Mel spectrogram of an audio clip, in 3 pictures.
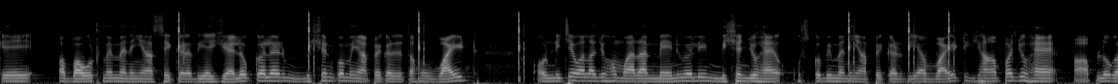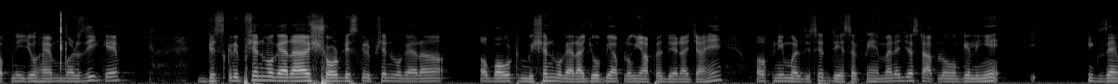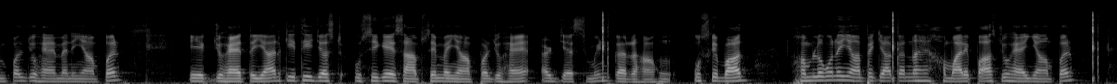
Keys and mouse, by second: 1.9 click, 3.2 ctrl+click, 5.2 click, 6.1 ctrl+r, 8.7-10.6 drag, 24.4 F3, 28.7 click, 31.1 F2, 31.6 click, 31.7-32.1 F2, 33.4-33.5 drag.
